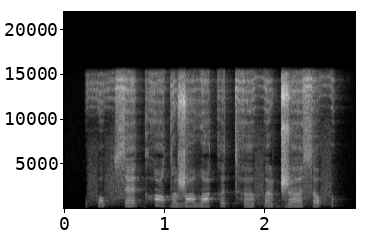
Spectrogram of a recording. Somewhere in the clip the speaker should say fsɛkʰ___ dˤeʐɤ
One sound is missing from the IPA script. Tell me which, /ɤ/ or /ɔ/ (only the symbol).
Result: ɔ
